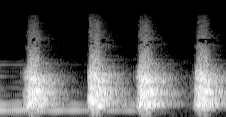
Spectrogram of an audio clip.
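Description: Small dog barking four times in quick succession, short sharp barks about every half second.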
